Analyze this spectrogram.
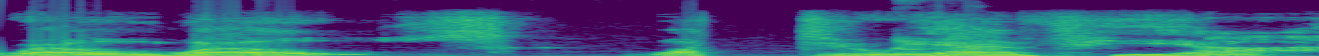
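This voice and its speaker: A man puts on a growling character voice. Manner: sneering.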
